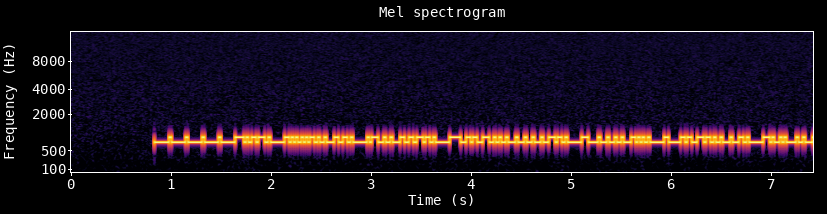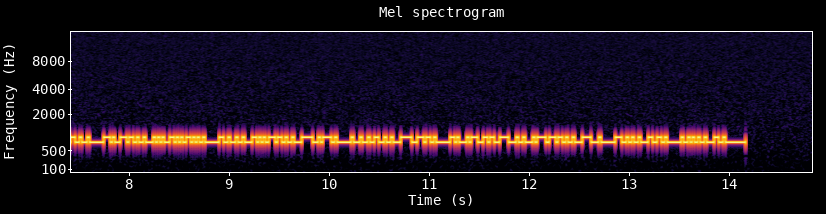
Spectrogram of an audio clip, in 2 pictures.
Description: RTTY (45.45 baud, 170 Hz shift), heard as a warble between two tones, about 840 Hz centre. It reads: RS8Z8 TLN11 MQ4VL 7HX0H 644P4 53QW5 GZLO3 9N8J0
